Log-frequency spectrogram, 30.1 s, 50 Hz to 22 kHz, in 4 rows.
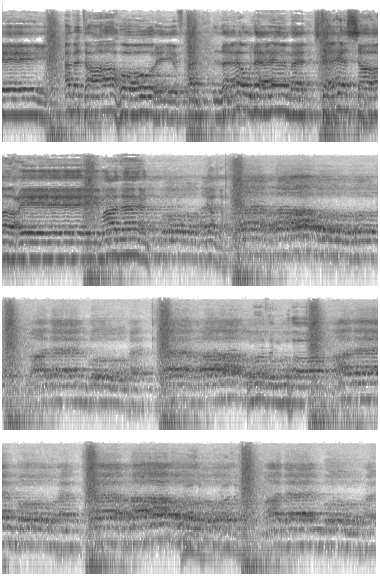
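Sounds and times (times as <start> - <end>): men chanting mourning refrain: 0.0 - 30.0
heavy beat: 0.8 - 2.4, 3.6 - 4.7, 6.1 - 7.9, 9.1 - 10.5, 11.7 - 13.3, 15.0 - 16.2, 18.1 - 19.4, 21.0 - 22.9, 24.2 - 28.4.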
